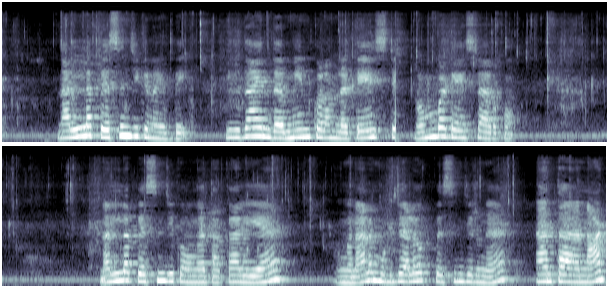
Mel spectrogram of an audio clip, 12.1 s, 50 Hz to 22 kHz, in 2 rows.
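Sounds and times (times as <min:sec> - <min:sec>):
squelching and sloshing liquid: 0:00.0 - 0:12.0
woman speaking: 0:00.6 - 0:05.2, 0:07.0 - 0:12.0.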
